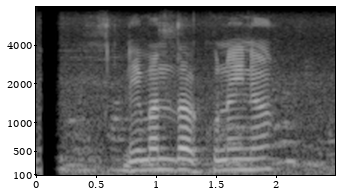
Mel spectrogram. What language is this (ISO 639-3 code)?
nep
